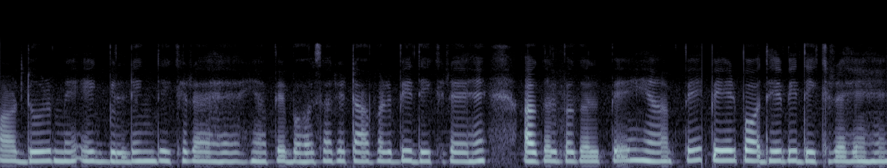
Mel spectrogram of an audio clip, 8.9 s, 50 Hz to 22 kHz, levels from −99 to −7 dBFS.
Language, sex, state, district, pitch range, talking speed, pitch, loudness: Hindi, female, Chhattisgarh, Sukma, 210-225 Hz, 180 wpm, 220 Hz, -39 LUFS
